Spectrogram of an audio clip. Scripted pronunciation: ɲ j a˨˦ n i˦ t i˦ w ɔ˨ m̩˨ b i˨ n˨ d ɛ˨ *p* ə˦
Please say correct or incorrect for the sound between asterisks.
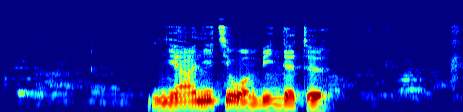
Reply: incorrect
